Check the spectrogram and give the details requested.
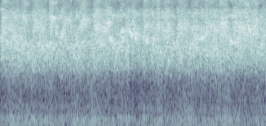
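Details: A dense, unbroken chorus of budgerigars in a breeder's aviary in England in winter, show birds not yet paired: high, scratchy chirps and warbles overlapping without pause, with a faint low hum behind.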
